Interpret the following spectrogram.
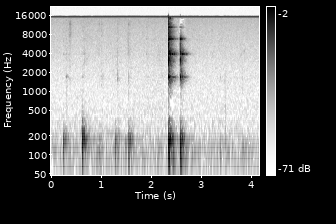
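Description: A plastic spoon stirring a thick powder paste in a small glass bowl, giving a few faint soft taps, then two sharp ringing clinks of glass on glass about a quarter second apart, a little past the middle, as a small glass oil bottle knocks against the bowl.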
